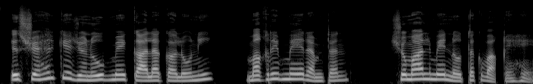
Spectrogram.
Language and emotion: Urdu, neutral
